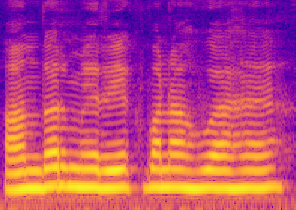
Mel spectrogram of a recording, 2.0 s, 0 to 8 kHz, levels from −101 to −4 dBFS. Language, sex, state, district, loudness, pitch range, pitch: Hindi, female, Jharkhand, Garhwa, -10 LUFS, 215-225 Hz, 215 Hz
